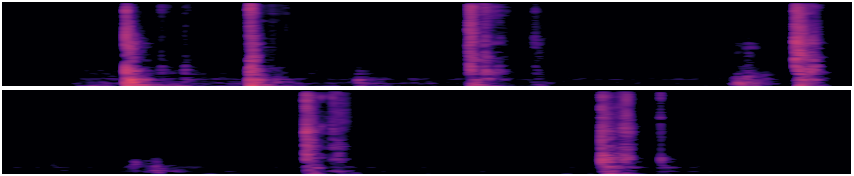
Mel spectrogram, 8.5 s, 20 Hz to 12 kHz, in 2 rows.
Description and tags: Cracker Foley 5 Close
Graham cracker foley recorded with a pair of mics in XY stereo arrangement (close), and small diaphragm condenser mic (far) running parallel. Processed in REAPER with ambient noise reduction, compression, and EQ. Each file mixed according to the title ("far" or "close" dominant).
cookie, cookies, cracker, crackers, crumble, crumbles, crumbling, design, dry-bread, dust, dusting, effects, foley, food, foods, footstep, gamesound, gingerbread, graham, pop, sfx, sound, sound-design, sounddesign, step, steps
